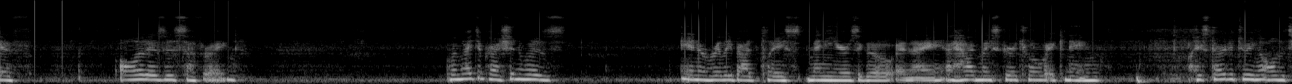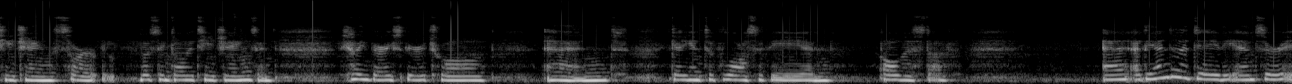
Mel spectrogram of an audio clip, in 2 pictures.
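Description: From 0.14 s to 25.8 s, word clock ticks recur roughly every 70 ms: a receiver clock off by a few hundred ppm slips one sample each time. The steady rate sets it apart from random clicks.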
